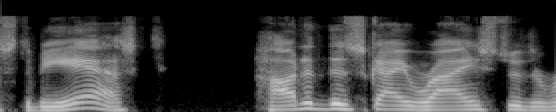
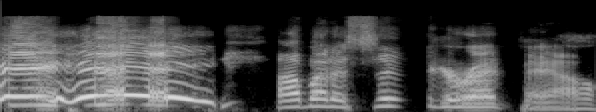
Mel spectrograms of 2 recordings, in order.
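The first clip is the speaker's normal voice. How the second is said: very high radio voice with big pitch swings; 10 semitones higher, 4 dB louder than usual. Asked to do his bit on the radio: Jack Brickhouse impression. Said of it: "I did an impersonation of Jack Brickhouse".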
